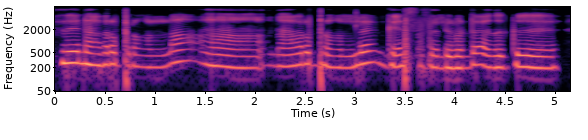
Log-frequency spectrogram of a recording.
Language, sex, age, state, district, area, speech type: Tamil, female, 18-30, Tamil Nadu, Kallakurichi, rural, spontaneous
